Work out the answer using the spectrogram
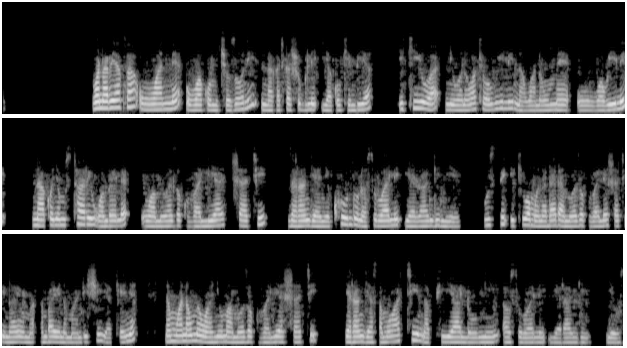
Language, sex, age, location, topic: Swahili, female, 25-35, Kisii, education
